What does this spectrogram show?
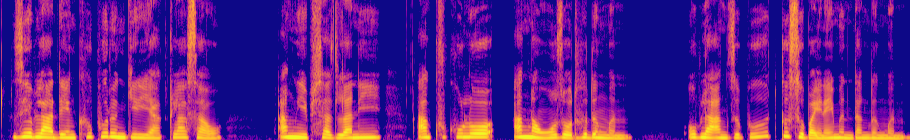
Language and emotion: Bodo, sad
